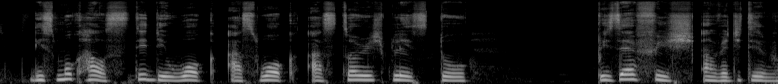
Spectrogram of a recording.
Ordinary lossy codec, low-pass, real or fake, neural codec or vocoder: none; none; real; none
